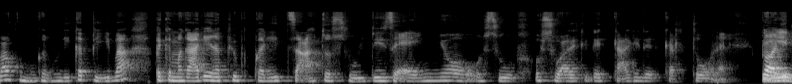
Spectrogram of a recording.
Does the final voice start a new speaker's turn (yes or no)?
no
